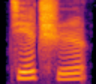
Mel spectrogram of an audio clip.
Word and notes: 劫持: jié chí

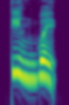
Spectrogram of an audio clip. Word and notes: 定位: dìng wèi

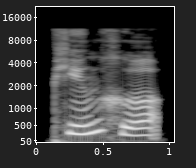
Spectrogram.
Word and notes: 平和: píng hé

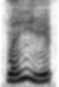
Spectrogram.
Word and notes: 文娱: wén yú

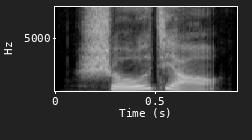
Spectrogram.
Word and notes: 手脚: shǒu jiǎo

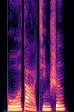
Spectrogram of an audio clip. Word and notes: 博大精深: bó dà jīng shēn

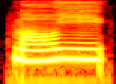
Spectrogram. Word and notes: 毛衣: máo yī

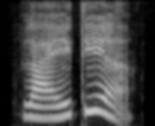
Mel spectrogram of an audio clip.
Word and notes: 来电: lái diàn

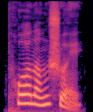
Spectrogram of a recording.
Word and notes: 泼冷水: pō lěng shuǐ

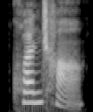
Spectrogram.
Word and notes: 宽敞: kuān chang

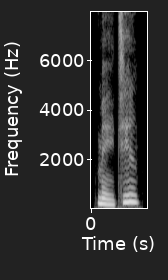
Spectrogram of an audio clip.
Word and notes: 美金: měi jīn

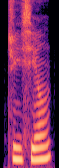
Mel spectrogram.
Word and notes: 举行: jǔ xíng

